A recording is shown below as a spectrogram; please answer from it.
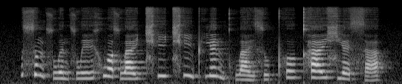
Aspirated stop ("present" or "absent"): present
